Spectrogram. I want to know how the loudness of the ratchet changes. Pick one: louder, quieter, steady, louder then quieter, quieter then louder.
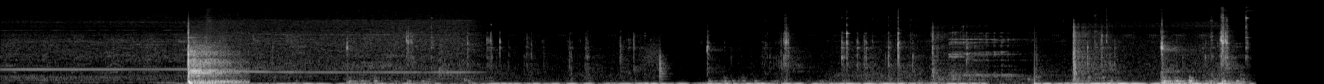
quieter then louder.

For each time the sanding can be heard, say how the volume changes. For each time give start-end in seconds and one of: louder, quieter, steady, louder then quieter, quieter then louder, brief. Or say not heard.
not heard.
